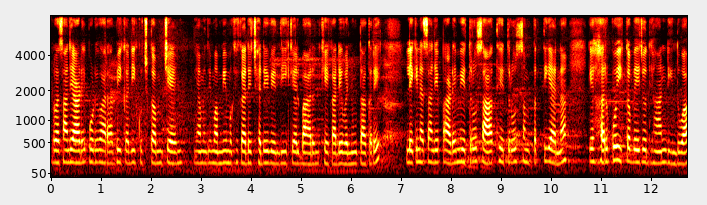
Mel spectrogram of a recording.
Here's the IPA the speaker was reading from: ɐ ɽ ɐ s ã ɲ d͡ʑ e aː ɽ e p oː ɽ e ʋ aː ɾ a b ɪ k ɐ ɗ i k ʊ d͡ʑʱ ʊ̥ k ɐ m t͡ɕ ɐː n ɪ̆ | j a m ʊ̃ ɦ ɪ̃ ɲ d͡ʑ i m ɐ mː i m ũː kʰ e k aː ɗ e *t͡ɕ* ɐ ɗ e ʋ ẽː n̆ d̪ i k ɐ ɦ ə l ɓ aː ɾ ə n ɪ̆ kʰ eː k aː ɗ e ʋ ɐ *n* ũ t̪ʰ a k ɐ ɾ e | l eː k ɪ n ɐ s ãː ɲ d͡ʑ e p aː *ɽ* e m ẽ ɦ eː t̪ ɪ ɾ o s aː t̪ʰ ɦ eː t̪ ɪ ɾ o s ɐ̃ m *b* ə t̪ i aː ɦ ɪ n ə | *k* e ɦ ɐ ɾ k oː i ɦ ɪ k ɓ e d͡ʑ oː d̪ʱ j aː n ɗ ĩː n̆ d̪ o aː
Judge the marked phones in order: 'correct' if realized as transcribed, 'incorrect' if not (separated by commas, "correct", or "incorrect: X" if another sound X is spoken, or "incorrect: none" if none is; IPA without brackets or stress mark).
incorrect: t͡ɕʰ, incorrect: ɲ, correct, incorrect: p, correct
